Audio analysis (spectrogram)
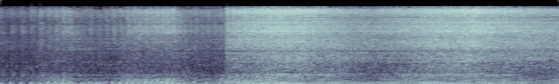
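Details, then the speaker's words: Gravity-fed engine after turning the tank fuel valve on and the float bowl filling, started out of gear: catches right up and revs up and down smoothly with no misfire or knock; runs normally despite the reported hard starting. "hard right up I don't understand what the problem was it seems fine"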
